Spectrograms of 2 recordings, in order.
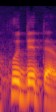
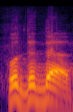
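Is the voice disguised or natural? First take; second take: natural; disguised. First: It is said in the speaker's natural voice. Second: It is said in a disguised, altered voice.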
